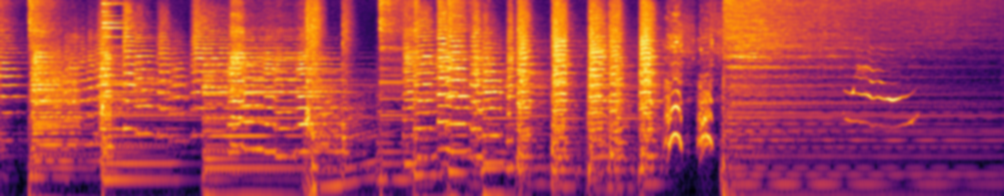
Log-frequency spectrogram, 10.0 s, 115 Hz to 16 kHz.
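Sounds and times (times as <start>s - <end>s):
jazzy brass music: 0.0s - 7.5s
short meow-like cry: 8.4s - 9.2s.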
